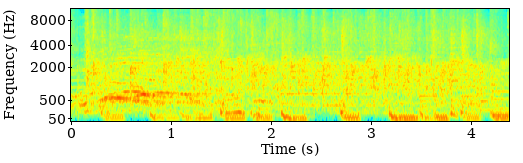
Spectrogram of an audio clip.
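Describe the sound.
Dense, steady audience applause welcomes a guest to a public conversation. It is loud and continuous from start to finish, a thick wash of many clapping hands with no pauses.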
